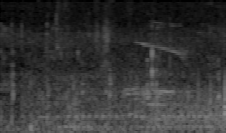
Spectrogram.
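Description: Near silence, with a few faint small clicks and a faint high falling chirp about one and a half seconds in.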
